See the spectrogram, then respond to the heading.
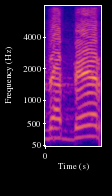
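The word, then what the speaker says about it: דַּבֵּר: Jadi pronunciation-nya harus jelasin dapar atau deper supaya jelas. Ada orang di sini. Dabber boleh, dabber.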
